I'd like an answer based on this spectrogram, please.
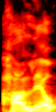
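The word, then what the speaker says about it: Hallel: salmos que compõem o ralel egípcio ralel se escreve h a l l e l e ralel egípcio significa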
